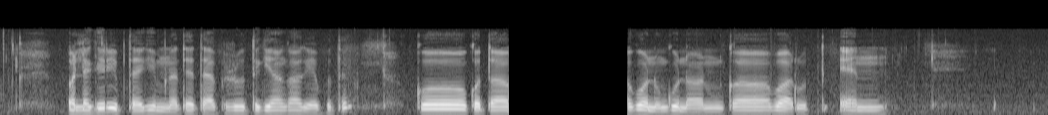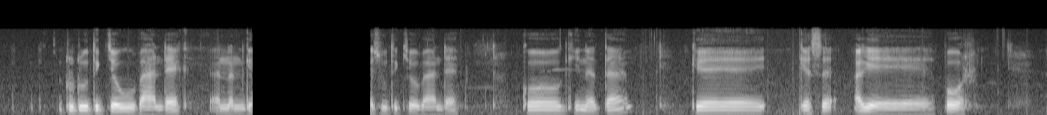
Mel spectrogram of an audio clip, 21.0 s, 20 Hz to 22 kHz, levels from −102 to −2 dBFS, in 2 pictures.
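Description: At 5.08 s the speech cuts to silence for about 1.2 s, resuming at "ing'unon koborut en". At 12.99 s it stops again after "bandek anan" for about 1.2 s, returning with "cheuu bandek". Both gaps are likely playback stalls.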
